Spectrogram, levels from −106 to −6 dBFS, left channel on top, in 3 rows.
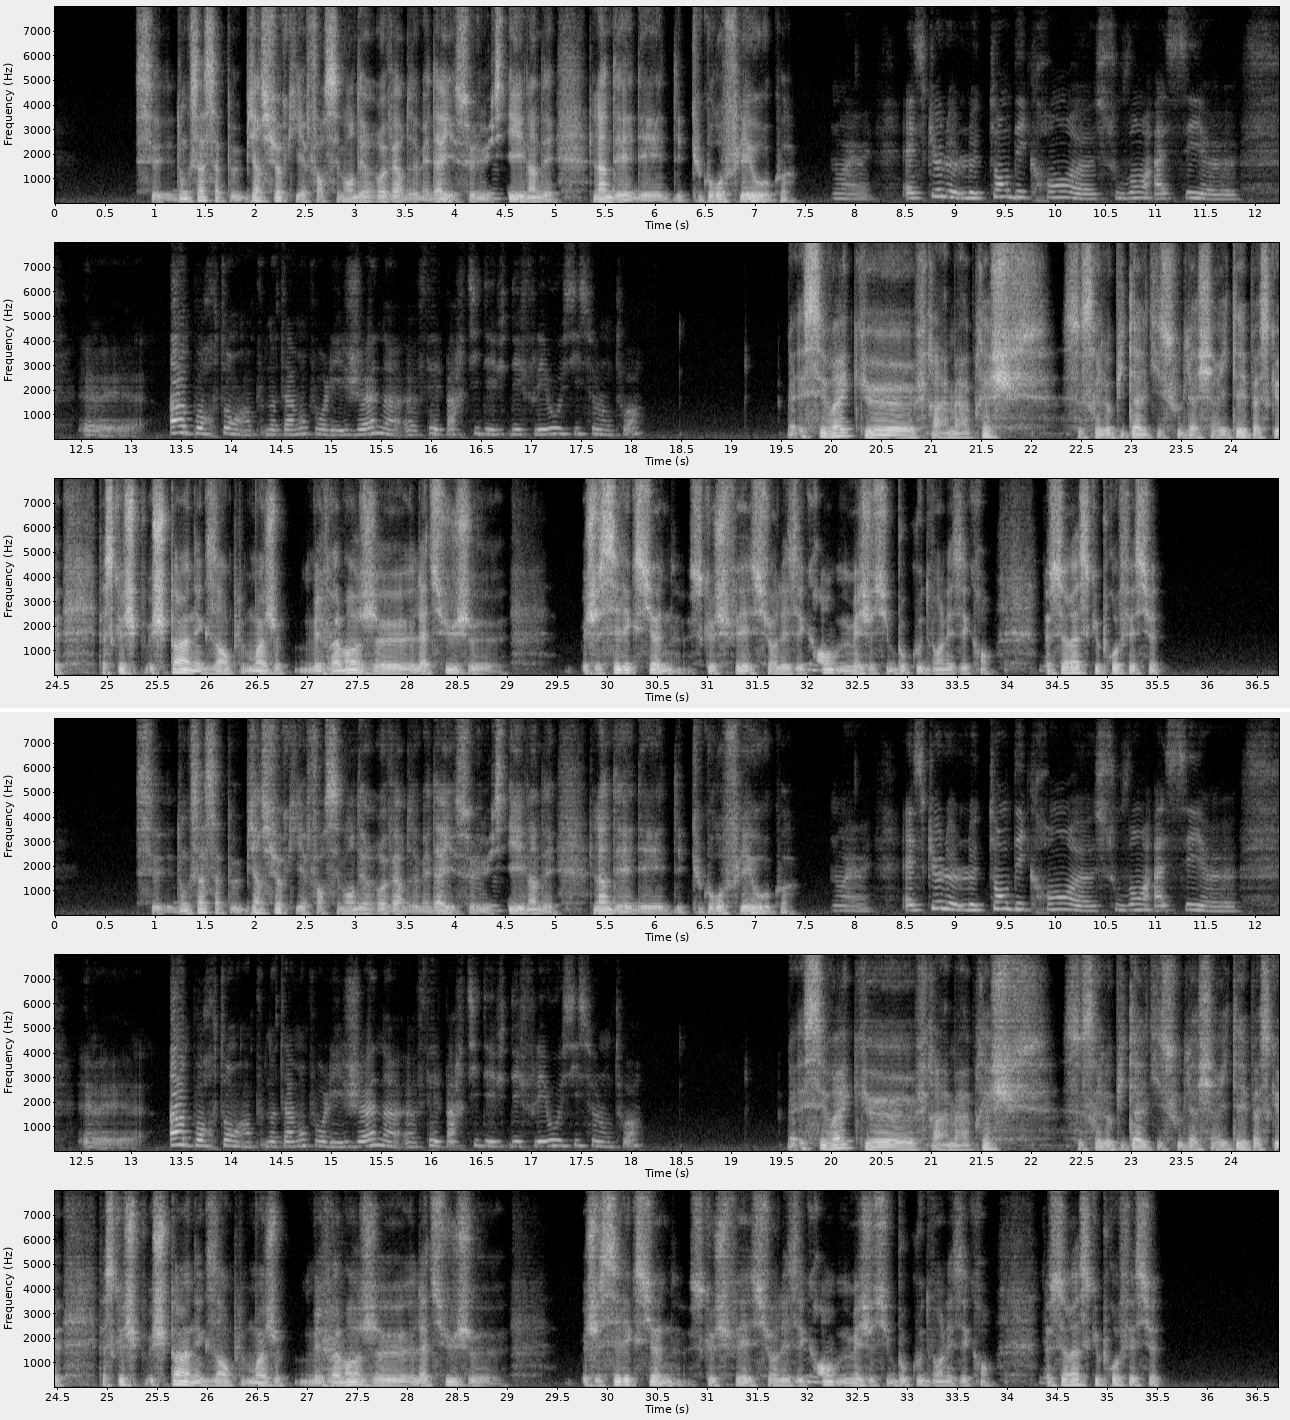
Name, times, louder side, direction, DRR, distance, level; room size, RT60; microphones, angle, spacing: voice 1, 0.8-7.4 19.6-29.3 29.8-35.5, left 3 dB, 35° left, 0.6 m, -29 dB
voice 2, 4.2-4.5 7.8-13.1 13.4-18.1 27.1-27.3 32.0-32.3 34.3-34.5, right 1 dB, 65° right, 1.2 m, -41 dB
3.3 x 2.6 x 3.0 m
head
